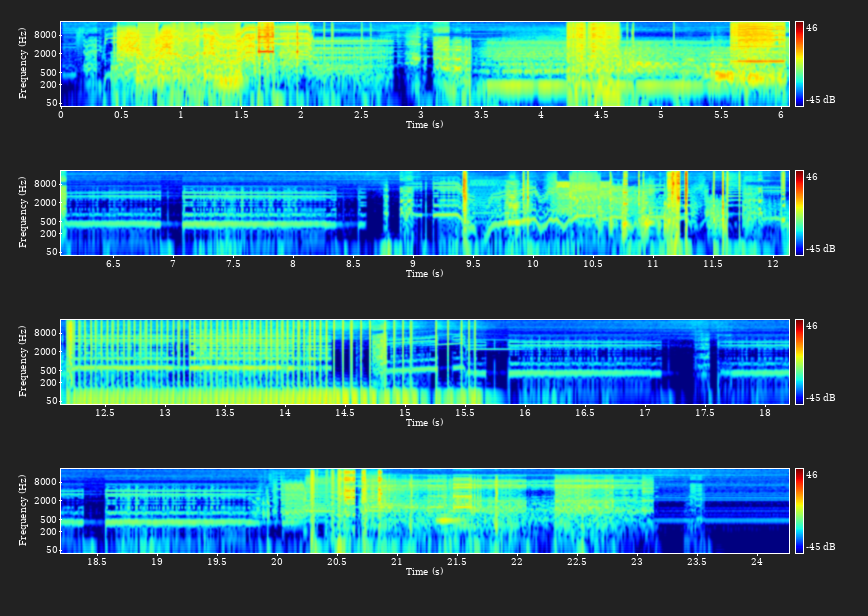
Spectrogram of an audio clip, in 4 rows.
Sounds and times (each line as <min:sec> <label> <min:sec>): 0:00.4 synthesis-produced contents 0:06.1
